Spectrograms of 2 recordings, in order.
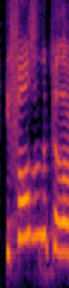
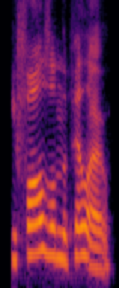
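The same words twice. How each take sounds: First: The phrase is spoken quickly. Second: The phrase is spoken slowly. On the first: The speaker calls it wrong. "I said that too quickly" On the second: The speaker calls it right. "I will say it again slowly"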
